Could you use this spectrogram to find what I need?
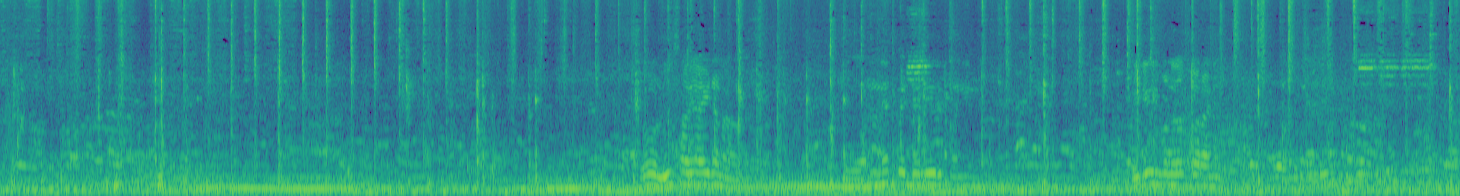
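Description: A heavy knife chops and scrapes against a wooden block.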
